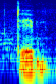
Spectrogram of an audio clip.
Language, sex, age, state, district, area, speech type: Dogri, male, 18-30, Jammu and Kashmir, Udhampur, rural, spontaneous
